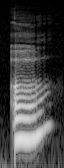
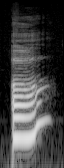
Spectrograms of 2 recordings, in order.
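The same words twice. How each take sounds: The two takes are said the same way.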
